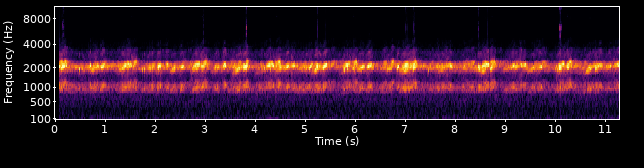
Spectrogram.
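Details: Dense chorus of many frogs in a spring wetland behind a house, recorded live at night for sleep: continuous overlapping trilled croaks in two steady bands, mid and high, with a few sharp clicks standing out.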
